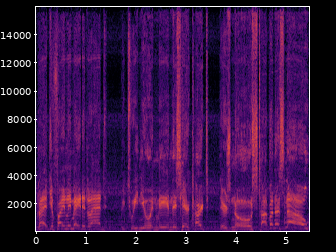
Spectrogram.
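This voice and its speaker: A man does a put-on character voice at a moderate pace. Loud background noise is present. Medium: game stream. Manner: gruff, bossy.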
